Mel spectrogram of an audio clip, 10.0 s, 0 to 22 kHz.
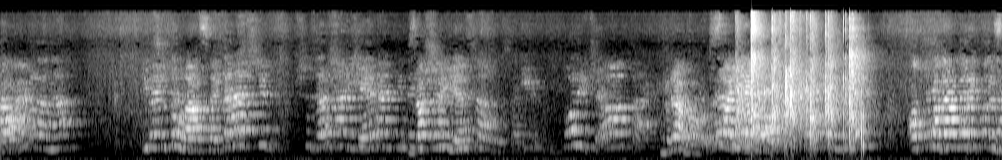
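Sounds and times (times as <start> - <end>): hands clapping in applause: 7.3 - 8.8.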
